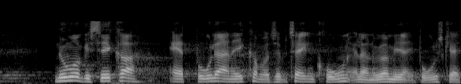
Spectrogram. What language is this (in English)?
Danish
